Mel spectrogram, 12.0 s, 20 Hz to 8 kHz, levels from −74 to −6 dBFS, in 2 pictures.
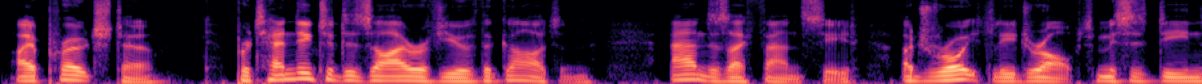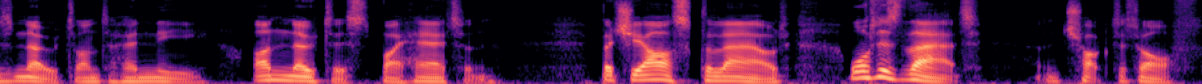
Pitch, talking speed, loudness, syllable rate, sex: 100 Hz, 185 wpm, -22 LUFS, 5.8 syllables/s, male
